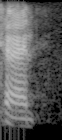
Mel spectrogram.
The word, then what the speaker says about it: Hahn: James Han. – J-A-M-E-S. Spell that last name for me. – H-A-H-N.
